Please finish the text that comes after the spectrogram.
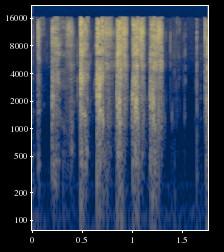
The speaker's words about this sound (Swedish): Därför sköt han inte, utan drog istället upp en sax och började klippa upp magen på den däckade vargen. Klipp, klipp, klipp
